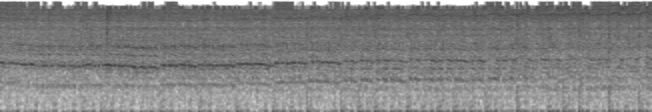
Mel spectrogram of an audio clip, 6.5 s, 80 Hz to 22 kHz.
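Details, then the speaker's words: Vintage Douglas engine after 40 years under a hedge, carb jets recleaned, spun with an electric drill, mixture screw adjusted an eighth turn at a time: uneven stumbling firing pulses over cranking whine, catches briefly but won't keep running. "she definitely tried to go there didn't it it definitely ran keep going all right I think this is going to be a temperamental engine"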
